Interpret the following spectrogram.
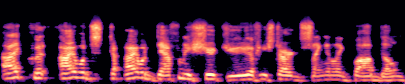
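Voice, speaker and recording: A man with a Northern Irish accent uses a raised, projected voice with a bright, sharp tone, speaking at a fairly quick pace with very wide pitch swings. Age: 60s. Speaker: broadcaster. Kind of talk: casual chat. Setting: video call.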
